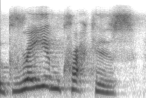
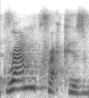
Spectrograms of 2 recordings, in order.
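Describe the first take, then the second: First: Graham said as "GRAY-um"; Graham with long AY, then um; British Graham pronunciation. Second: Graham said as "gram"; graham rhyming with ham; American graham pronunciation. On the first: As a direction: say Graham in two syllables, gray-um. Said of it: "It's pronounced Graham". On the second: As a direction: say graham as one syllable, like gram. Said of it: "Americans pronounced it Graham". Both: Shown as a demonstration.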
